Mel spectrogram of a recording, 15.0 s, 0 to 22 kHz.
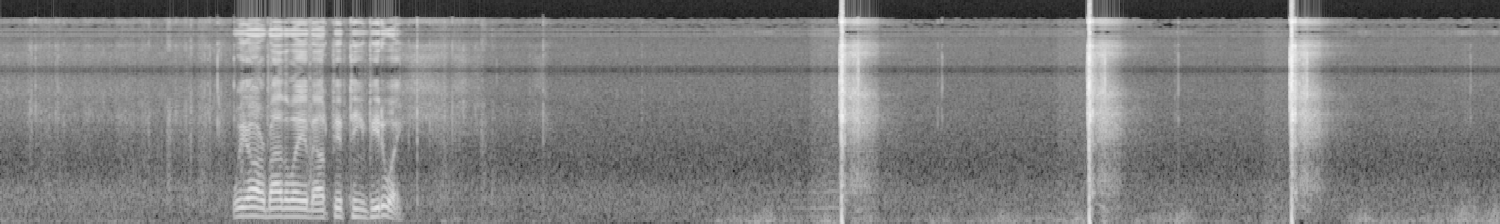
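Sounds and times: pellet pistol shots: 8.4 - 8.8, 10.8 - 11.4, 12.9 - 13.4.

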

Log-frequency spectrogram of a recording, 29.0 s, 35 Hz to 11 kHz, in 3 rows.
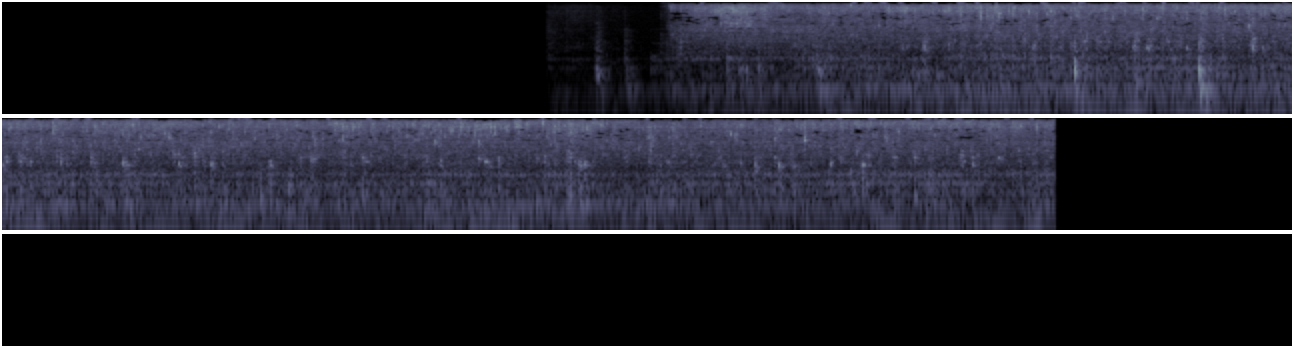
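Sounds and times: tap water splashing: 4.4 - 17.6.

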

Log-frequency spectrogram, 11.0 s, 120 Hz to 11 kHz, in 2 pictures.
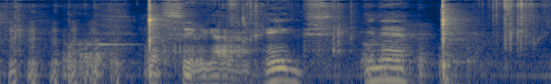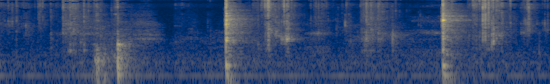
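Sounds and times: eggshells cracking: 4.4 - 6.6, 7.8 - 11.0
shell crackling open: 4.8 - 6.4.

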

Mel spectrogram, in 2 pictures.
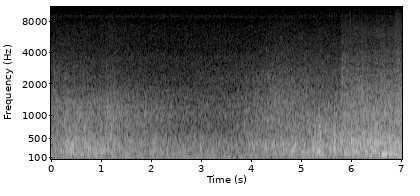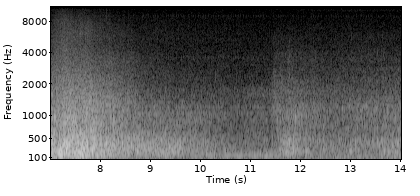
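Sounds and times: wind buffeting microphone: 0.0 - 10.5.

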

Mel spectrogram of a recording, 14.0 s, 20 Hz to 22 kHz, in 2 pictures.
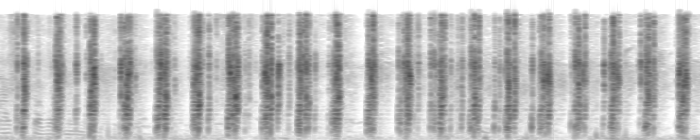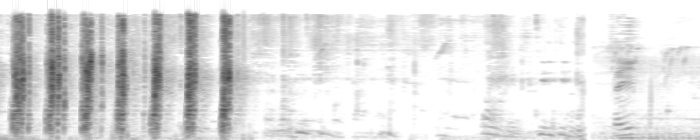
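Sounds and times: people clapping: 0.0 - 9.6.

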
